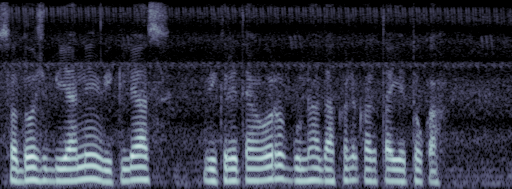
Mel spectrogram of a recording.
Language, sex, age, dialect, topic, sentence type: Marathi, male, 25-30, Standard Marathi, agriculture, question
